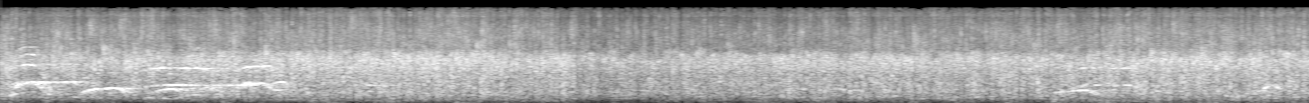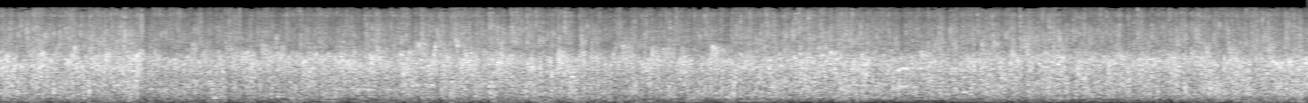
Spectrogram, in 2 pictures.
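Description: An audience claps and applauds steadily throughout.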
